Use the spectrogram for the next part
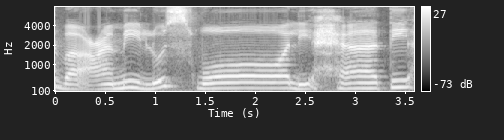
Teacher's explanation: ہا کو اپنی جگہ سے نکالیں، صاد کو موٹا کر کے پڑھنا ہے، کیونکہ صاد حروف مستعلیہ میں سے ہے۔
